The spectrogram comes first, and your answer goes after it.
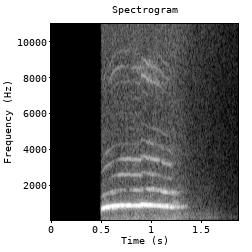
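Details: Newborn baby monkey calling in a sweet little voice, happy to see milk: a single clear tonal cry, gently rising then falling, with rich harmonics, lasting under a second, in a quiet room.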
